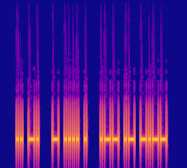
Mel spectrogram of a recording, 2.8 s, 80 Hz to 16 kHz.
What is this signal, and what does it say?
Morse code, heard as a keyed tone, about 40 wpm, 700 Hz. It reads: IN THE WAY
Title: Sets of 3 Words 40wpm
